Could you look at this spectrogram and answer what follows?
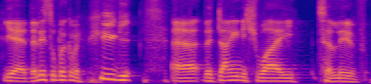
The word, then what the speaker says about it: hygge: It looks like Heeg, H-Y-G-G-E. I think it's pronounced like Hygge.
